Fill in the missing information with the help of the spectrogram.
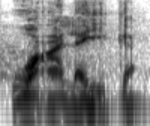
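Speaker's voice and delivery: low, even "Wa alaika" said evenly; low calm reply. Retold or imitated. Prophet calmly answering the insult, low and even. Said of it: "balikin aja".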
